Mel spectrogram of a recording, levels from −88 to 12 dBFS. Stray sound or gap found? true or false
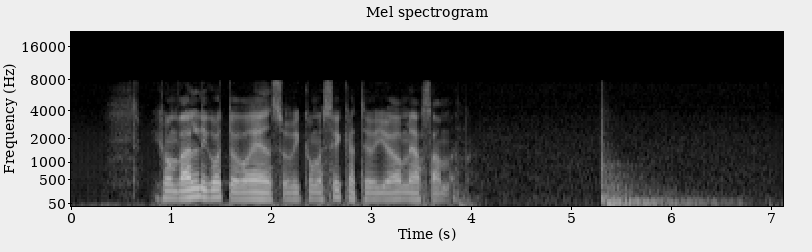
true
